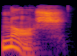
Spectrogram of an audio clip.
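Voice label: "nosh", British English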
